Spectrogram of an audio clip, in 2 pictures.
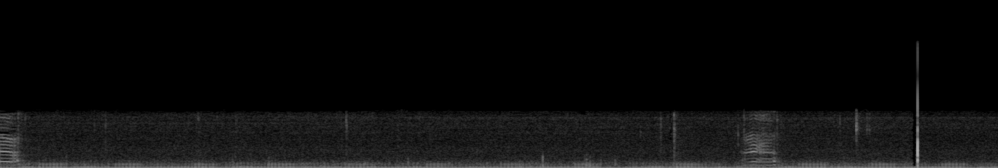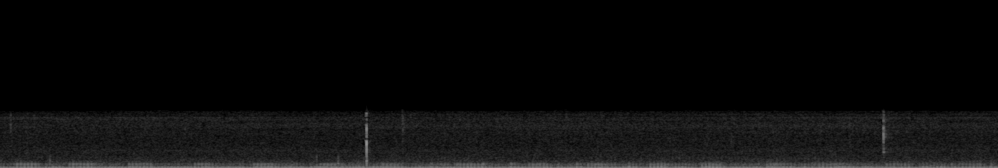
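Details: Domestic cat purring steadily indoors, a soft low rumble pulsing in an even rhythm of under a second per cycle, with sharp sparse clicks from a crackling fire and a faint hiss throughout.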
